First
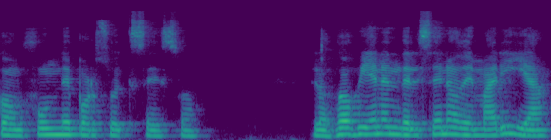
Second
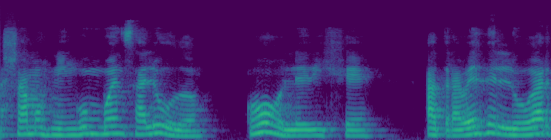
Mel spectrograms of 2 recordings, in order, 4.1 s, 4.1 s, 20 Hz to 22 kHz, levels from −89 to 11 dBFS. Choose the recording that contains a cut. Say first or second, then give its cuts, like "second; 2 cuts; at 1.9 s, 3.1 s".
second; 1 cut; at 1.8 s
